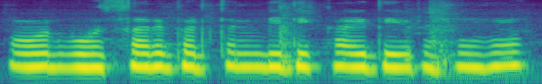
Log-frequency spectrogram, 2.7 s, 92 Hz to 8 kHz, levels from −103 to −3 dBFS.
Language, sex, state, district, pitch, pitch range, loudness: Hindi, female, Uttar Pradesh, Saharanpur, 235 Hz, 230-235 Hz, -14 LUFS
